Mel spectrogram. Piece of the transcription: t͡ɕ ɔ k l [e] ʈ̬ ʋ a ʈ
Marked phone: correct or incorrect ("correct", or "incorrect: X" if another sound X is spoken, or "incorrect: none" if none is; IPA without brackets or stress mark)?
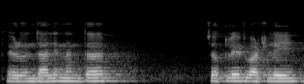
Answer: correct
